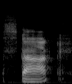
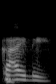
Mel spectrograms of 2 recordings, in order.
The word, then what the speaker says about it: Kylie: are joined today by stock am I pronouncing your last name right actually is Kylie yeah Kylie okay so Kylie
